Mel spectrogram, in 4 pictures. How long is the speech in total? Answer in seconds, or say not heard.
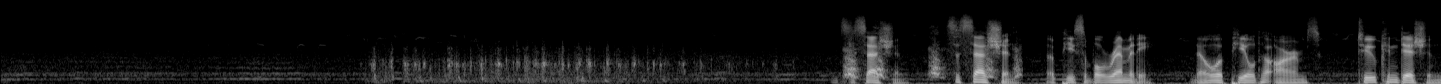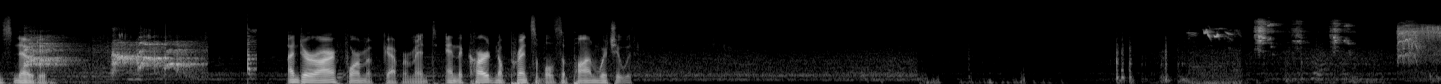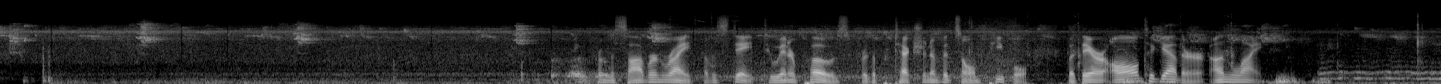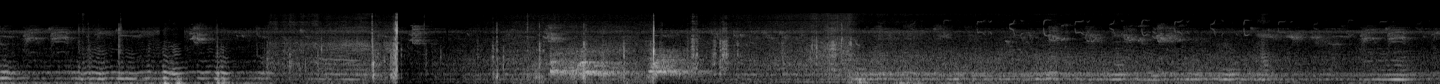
17 s.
